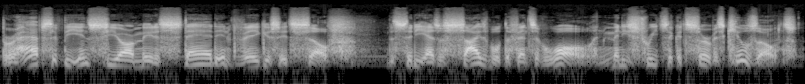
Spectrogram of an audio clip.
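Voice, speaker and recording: Man as a formal, stilted tactician co-host, low voice, dry muffled sound. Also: moderate pace, a bit bright, no echo. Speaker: radio co-host.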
